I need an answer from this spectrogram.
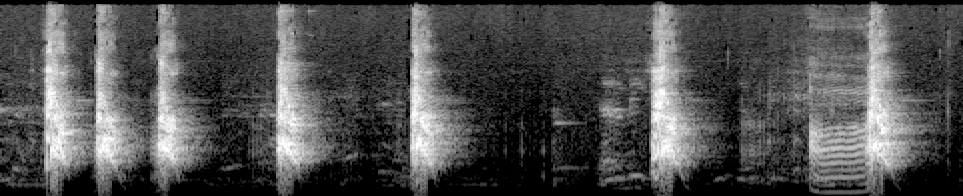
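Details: Pet West Highland White Terrier female demanding her dinner indoors, letting out a run of seven short, punchy barks, quick at first then spaced about a second apart, with a person talking faintly alongside.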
